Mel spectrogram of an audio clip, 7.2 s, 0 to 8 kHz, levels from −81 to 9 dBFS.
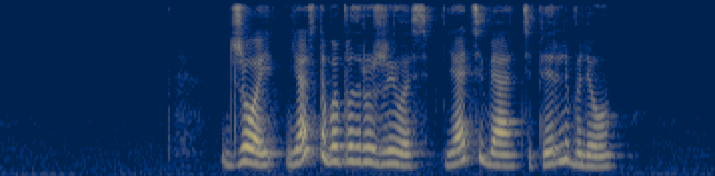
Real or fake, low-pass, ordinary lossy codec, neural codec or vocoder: real; 7.2 kHz; none; none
